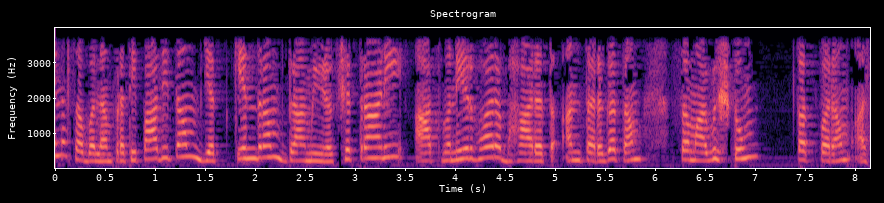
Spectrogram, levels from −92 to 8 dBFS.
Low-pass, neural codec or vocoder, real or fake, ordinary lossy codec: 3.6 kHz; none; real; none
